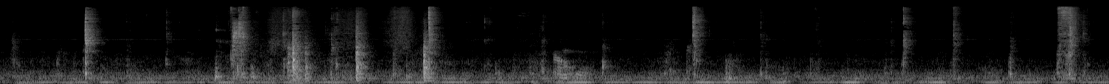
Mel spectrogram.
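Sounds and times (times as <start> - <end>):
steady low hum: 0.0 - 11.0
person chewing with wet smacks: 4.7 - 11.0.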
